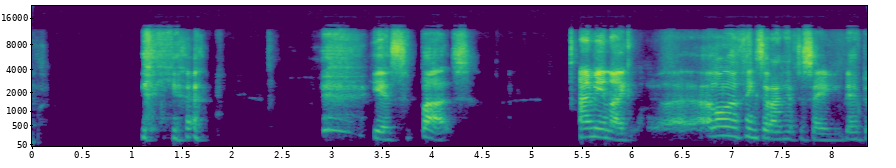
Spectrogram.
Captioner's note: laughs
